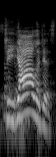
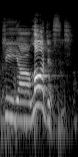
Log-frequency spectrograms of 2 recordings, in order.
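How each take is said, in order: First: The stress is on the second syllable. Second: The stress is on the third syllable. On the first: The speaker calls it right. "That's the second one" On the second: The speaker calls it wrong. "Third one is geologist"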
